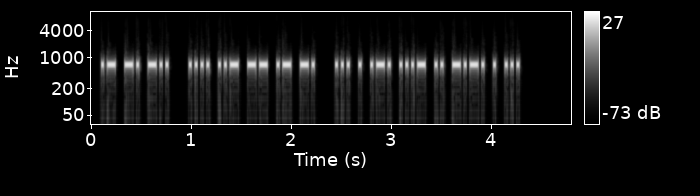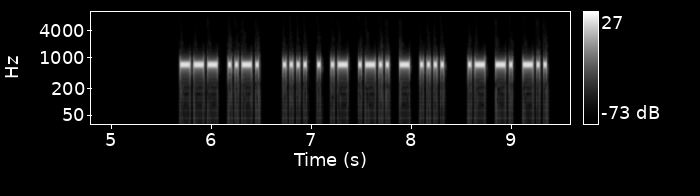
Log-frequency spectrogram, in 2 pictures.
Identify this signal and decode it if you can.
Morse code, heard as a keyed tone, about 46 wpm, 700 Hz. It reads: AND HUMAN SERVICES OF HEALTH AND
